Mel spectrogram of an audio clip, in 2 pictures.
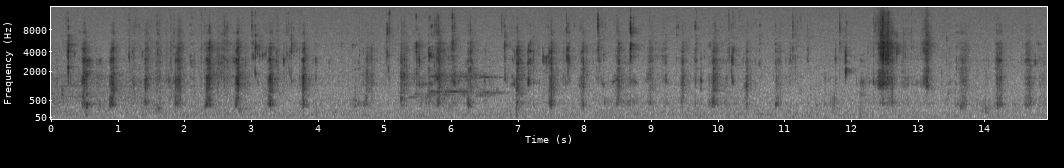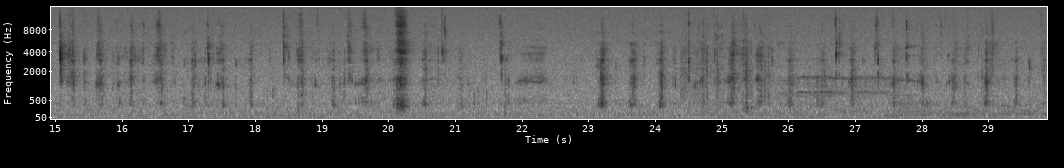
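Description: A person eating raw beef and liver close to the microphone: steady chewing with crisp crunching clicks several times a second. The loudest crunches come about 12 seconds and 20 seconds in.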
